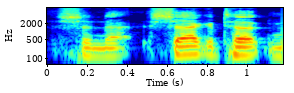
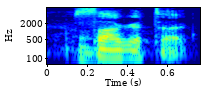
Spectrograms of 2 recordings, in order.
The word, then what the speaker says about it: Saugatuck: Last week, I found myself having sex in the woods with different guys in Shagatuck, Michigan. Or Shagatall. Is that how you say it? – Shagatuck, Michigan. It was one of the most exhilarating experiences of my life. – Saugatuck.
